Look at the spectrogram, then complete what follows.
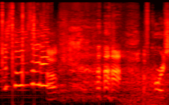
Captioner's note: laughter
